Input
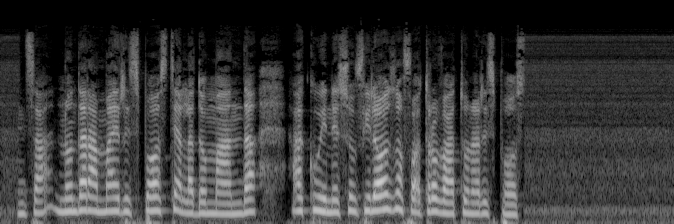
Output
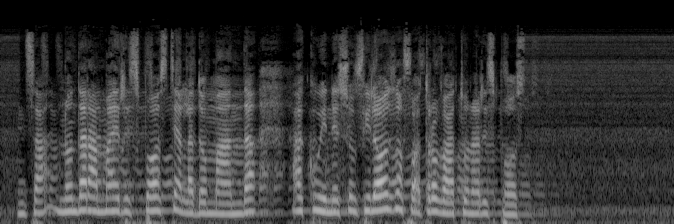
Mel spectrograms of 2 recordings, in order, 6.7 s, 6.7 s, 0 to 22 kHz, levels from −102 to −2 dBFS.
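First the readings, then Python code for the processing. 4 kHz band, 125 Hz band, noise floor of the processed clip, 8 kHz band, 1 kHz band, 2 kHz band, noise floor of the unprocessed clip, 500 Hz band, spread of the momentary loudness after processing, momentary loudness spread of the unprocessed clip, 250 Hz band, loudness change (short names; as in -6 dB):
-3.0 dB, -6.5 dB, -63 dBFS, 0.0 dB, -6.0 dB, -5.0 dB, -60 dBFS, -6.5 dB, 9 LU, 9 LU, -6.5 dB, -5.5 dB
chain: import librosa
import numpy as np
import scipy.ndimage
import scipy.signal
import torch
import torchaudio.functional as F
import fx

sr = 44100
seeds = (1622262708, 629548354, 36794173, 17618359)

p1 = fx.high_shelf(x, sr, hz=4300.0, db=9.0)
p2 = p1 + fx.echo_feedback(p1, sr, ms=146, feedback_pct=44, wet_db=-17.0, dry=0)
y = p2 * librosa.db_to_amplitude(-6.5)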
